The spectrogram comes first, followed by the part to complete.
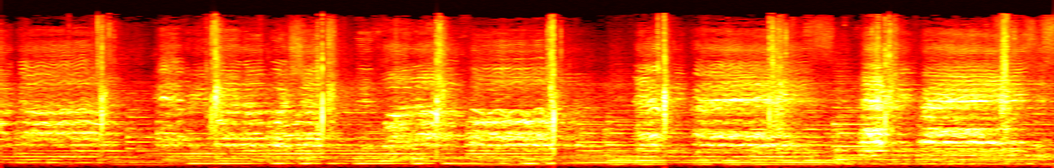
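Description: A choir singing together, clapping their hands on the beat about once a second.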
